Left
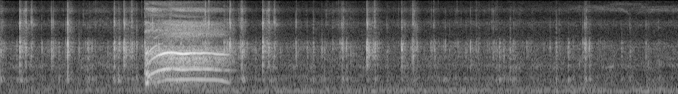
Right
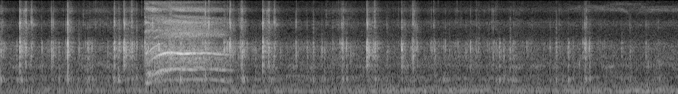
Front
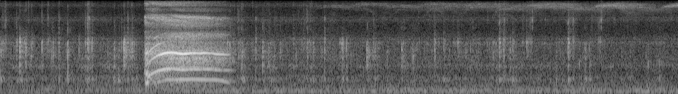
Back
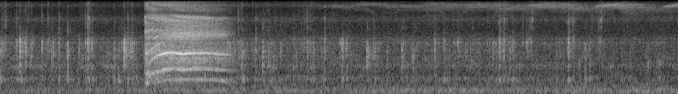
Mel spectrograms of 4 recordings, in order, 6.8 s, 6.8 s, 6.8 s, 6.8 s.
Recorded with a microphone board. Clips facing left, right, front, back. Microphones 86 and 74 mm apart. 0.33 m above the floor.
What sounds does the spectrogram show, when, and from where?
1.4 s a gasp: 60° left, 0.5 m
